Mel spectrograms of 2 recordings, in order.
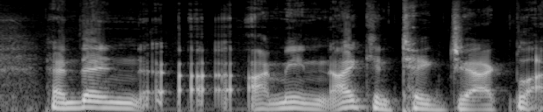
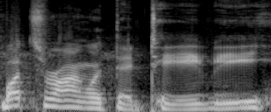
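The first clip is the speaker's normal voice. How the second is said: weird put-on little kid voice. Imagining a little kid watching the movie: imitating a little kid's voice. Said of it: "If I had a kid that sounded like I just sounded".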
